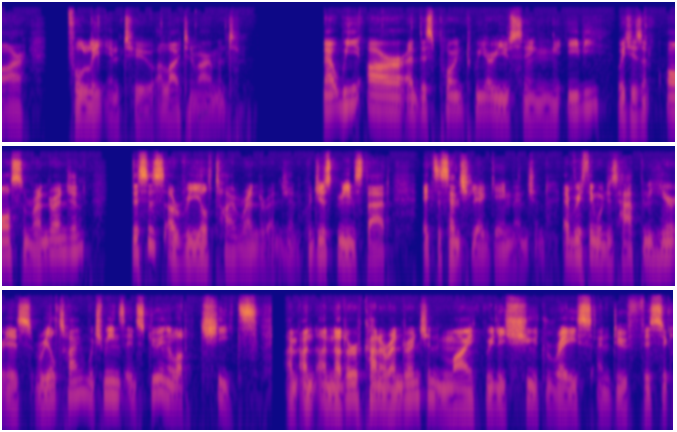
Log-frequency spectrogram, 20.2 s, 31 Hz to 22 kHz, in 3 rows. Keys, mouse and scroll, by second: 0.3-1.6 scroll up 3, 1.6-2.0 scroll up 1, 2.0-3.3 shift+middle drag, 3.3-3.8 scroll down 1, 3.8-20.1 shift+middle drag.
